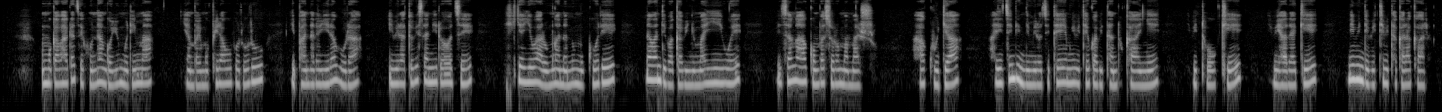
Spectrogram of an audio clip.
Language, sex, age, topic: Rundi, female, 25-35, agriculture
